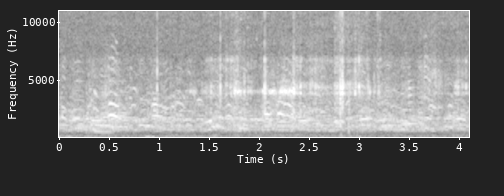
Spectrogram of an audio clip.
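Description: A flock of Canada geese honking, a steady chorus of many overlapping calls.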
